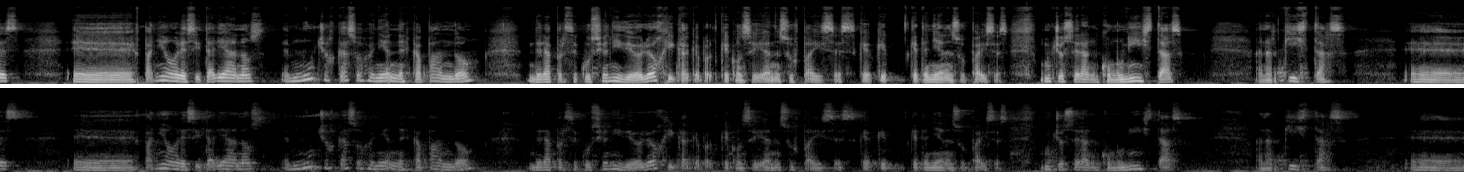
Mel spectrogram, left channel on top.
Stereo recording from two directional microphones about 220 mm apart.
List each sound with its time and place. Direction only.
0.7 s speech: 40° left (ahead or behind)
